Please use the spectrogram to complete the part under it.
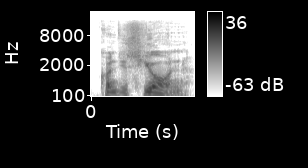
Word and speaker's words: condición: Yes, but you hit the ending. Condición.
